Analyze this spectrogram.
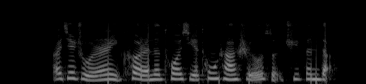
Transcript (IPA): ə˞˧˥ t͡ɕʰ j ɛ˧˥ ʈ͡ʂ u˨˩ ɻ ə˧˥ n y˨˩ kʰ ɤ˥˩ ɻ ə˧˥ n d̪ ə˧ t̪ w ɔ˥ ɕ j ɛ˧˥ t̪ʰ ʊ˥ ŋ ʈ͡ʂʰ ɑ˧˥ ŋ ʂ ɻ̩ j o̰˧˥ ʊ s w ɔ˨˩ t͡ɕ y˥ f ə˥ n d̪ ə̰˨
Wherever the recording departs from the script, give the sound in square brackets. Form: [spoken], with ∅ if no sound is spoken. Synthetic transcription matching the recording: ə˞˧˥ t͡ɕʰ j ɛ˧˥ ʈ͡ʂ u˨˩ ɻ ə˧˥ n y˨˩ kʰ ɤ˥˩ ɻ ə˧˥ n d̪ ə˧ [t̪ʰ] w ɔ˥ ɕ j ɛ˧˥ t̪ʰ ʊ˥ ŋ ʈ͡ʂʰ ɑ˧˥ ŋ ʂ ɻ̩ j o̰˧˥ ʊ s w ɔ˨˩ [t͡ɕʰ] y˥ f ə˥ n d̪ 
